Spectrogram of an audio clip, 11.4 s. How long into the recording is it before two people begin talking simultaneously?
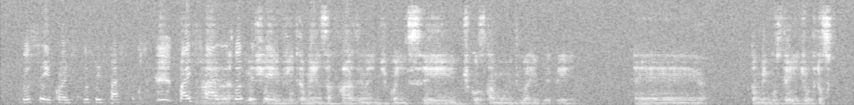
2.7 s

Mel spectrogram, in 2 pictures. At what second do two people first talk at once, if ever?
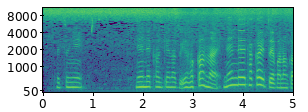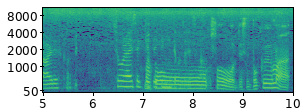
7.0 s

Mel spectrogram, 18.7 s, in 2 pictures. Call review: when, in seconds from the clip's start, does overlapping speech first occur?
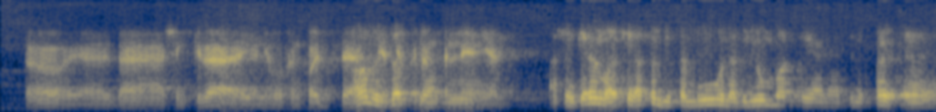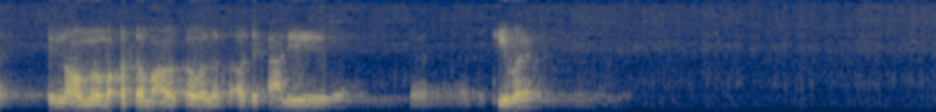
3.5 s

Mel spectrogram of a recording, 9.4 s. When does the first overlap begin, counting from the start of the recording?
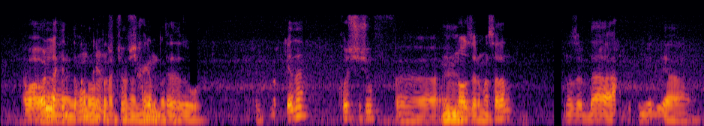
0.5 s

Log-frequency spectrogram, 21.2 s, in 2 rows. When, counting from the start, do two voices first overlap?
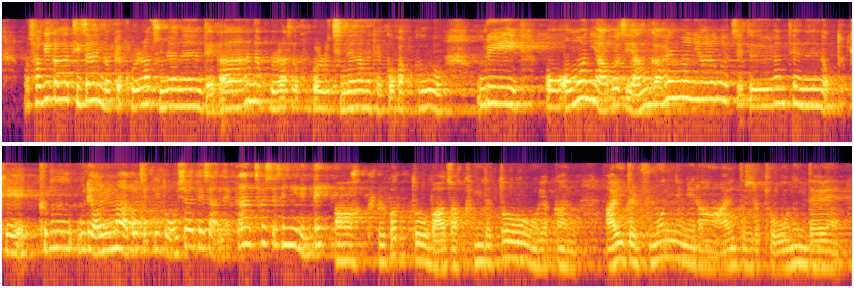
none

